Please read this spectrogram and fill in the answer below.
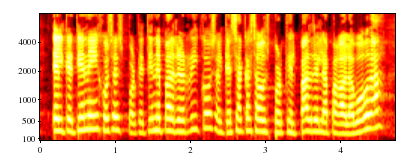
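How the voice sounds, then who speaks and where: A woman's intonation is fairly even. Her voice is high in pitch. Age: 20s. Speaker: young worker asking a question. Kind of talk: public question at town hall.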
